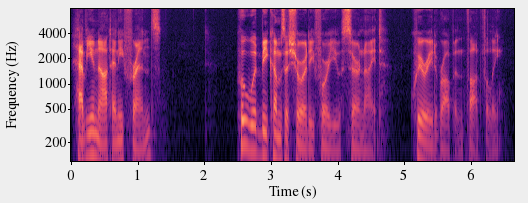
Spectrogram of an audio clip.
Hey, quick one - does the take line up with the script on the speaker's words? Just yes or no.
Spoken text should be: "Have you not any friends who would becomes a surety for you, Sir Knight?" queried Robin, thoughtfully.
yes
